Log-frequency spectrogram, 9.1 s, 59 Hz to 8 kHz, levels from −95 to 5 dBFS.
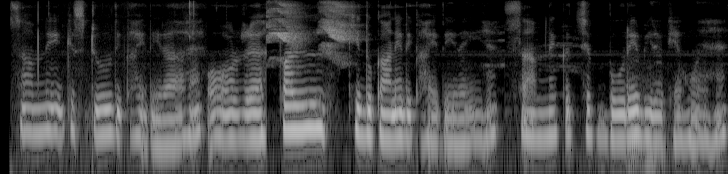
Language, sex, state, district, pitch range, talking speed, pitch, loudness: Hindi, female, Goa, North and South Goa, 155-180 Hz, 160 wpm, 165 Hz, -33 LUFS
